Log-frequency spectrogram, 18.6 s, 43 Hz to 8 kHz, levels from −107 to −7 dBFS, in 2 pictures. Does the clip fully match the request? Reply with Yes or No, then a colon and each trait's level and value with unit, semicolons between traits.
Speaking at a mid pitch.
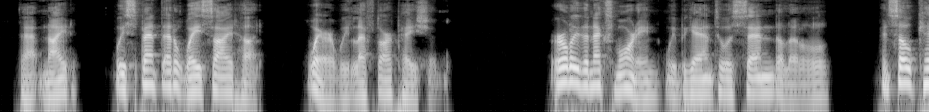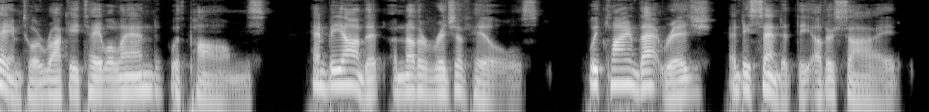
No: low, 105 Hz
